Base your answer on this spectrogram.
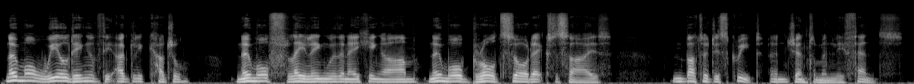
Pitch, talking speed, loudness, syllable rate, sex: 125 Hz, 155 wpm, -20 LUFS, 4.9 syllables/s, male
